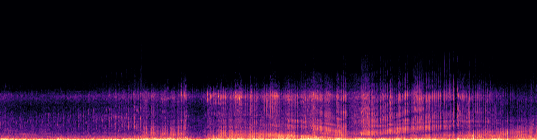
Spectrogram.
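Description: Engines of a line of cruiser and touring motorcycles rumbling as they ride slowly past in procession, with one passing close in the middle.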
